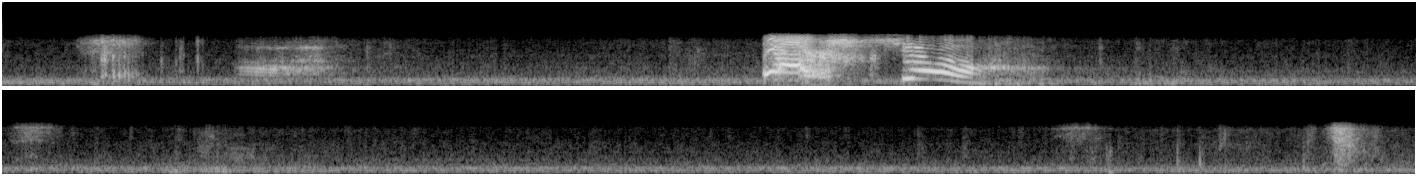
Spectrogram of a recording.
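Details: Two loud sneezes in quick succession against steady low wind noise, with a few faint sounds around them: ordinary sneezing.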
